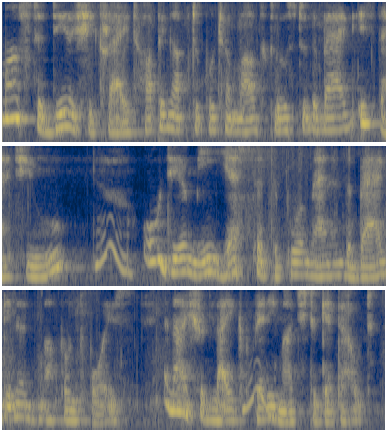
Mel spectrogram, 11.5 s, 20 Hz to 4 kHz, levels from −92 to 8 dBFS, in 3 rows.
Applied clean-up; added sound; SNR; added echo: neural separator model SepFormer DNS4.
